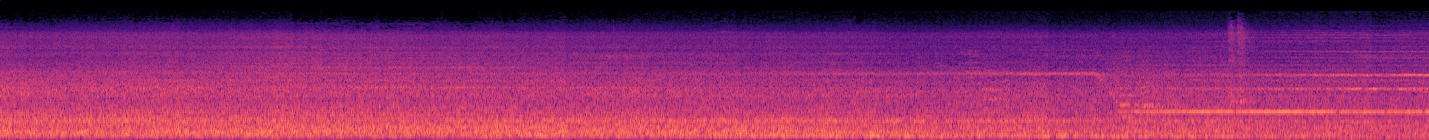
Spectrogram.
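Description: A train running on the station tracks: steady rolling rumble, with a steady high whine setting in about eleven seconds in.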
